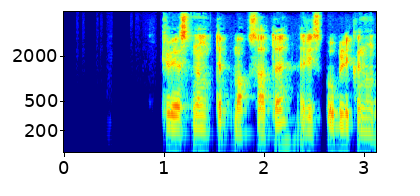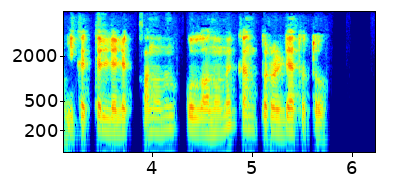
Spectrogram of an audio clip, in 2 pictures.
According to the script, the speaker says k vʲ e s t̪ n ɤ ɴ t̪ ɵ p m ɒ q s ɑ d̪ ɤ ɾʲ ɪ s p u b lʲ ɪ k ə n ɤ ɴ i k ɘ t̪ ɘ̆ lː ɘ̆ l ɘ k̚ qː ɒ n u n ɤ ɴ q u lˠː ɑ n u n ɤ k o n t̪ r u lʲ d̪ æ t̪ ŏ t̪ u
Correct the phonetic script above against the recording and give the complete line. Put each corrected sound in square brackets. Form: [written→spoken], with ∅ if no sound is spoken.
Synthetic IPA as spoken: k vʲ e s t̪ n ɤ ɴ t̪ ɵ p m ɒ q s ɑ [d̪→t̪] ɤ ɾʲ ɪ s p u b lʲ ɪ k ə n ɤ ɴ i k ɘ t̪ ɘ̆ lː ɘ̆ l ɘ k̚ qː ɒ n u n ɤ ɴ q u lˠː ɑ n u n ɤ k o n t̪ r [u→o] lʲ d̪ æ t̪ ŏ t̪ u

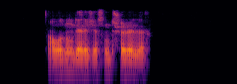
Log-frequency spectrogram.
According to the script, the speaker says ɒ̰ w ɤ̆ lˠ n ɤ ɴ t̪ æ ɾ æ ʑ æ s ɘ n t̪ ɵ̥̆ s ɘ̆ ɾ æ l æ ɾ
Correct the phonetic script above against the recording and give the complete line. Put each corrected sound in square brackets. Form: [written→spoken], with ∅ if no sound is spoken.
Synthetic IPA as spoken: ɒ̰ w ɤ̆ lˠ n ɤ ɴ [t̪→d̪] æ ɾ æ ʑ æ s ɘ n t̪ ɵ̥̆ [s→ʃ] ɘ̆ ɾ æ l æ ɾ

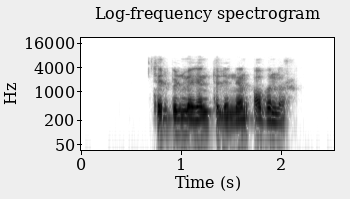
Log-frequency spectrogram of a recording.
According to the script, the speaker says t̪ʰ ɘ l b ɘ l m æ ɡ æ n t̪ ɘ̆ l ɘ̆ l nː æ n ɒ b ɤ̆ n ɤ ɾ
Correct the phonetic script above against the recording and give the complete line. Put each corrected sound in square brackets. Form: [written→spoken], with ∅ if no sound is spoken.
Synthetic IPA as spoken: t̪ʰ ɘ l b ɘ l m æ ɡ æ n t̪ ɘ̆ l ɘ̆ [l→∅] nː æ n ɒ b ɤ̆ n ɤ ɾ

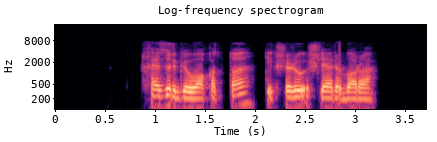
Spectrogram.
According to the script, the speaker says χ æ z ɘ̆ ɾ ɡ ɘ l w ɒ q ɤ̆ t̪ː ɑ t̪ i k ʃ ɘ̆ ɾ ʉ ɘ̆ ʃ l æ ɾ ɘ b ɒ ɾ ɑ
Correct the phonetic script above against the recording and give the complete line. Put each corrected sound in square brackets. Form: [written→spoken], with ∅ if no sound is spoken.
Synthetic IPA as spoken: χ æ z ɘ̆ ɾ ɡ ɘ [l→∅] w ɒ q ɤ̆ t̪ː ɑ t̪ i k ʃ ɘ̆ ɾ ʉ ɘ̆ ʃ l æ ɾ ɘ b ɒ ɾ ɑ

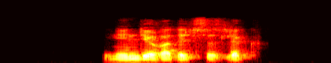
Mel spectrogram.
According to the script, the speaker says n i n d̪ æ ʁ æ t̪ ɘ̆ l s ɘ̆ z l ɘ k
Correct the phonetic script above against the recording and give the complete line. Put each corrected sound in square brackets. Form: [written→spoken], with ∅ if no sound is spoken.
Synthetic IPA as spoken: n i n d̪ [æ→i] ʁ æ [t̪→d̪] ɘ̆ l s ɘ̆ z l ɘ k

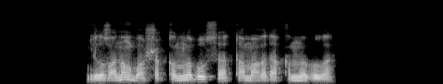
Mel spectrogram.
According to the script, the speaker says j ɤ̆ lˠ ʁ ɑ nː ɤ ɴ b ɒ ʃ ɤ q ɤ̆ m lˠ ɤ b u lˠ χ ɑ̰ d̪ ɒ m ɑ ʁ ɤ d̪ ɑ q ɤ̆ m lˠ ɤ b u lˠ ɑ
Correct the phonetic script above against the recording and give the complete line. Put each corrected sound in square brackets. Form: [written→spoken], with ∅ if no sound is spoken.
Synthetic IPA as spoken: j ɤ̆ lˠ ʁ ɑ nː ɤ ɴ b ɒ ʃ ɤ q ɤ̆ m lˠ ɤ b u lˠ [χ→s] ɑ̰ [d̪→t̪] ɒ m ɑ ʁ ɤ d̪ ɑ q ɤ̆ m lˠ ɤ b u lˠ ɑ

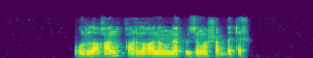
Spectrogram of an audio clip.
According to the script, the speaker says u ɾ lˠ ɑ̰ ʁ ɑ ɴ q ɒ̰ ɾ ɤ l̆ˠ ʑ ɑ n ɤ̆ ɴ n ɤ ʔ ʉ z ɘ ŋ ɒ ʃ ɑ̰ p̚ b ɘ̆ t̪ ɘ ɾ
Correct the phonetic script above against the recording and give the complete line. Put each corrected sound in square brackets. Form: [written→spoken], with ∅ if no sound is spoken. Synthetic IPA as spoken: u ɾ lˠ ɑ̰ ʁ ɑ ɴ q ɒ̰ ɾ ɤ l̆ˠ [ʑ→ʁ] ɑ n ɤ̆ ɴ n ɤ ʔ ʉ z ɘ ŋ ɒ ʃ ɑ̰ p̚ b ɘ̆ t̪ ɘ ɾ

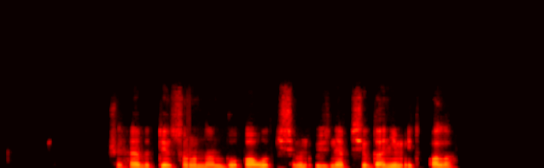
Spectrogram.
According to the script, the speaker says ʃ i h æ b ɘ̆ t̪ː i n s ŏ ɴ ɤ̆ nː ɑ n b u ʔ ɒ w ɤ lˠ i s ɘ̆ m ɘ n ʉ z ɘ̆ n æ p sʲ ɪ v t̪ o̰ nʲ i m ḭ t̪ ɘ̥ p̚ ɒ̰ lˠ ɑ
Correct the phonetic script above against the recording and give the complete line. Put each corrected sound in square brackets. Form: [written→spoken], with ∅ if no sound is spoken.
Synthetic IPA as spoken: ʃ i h æ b ɘ̆ t̪ː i n s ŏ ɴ ɤ̆ nː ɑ n b u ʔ ɒ w ɤ lˠ i s ɘ̆ m ɘ n ʉ z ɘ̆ n æ p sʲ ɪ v [t̪→d̪] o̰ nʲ i m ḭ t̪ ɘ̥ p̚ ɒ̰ lˠ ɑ

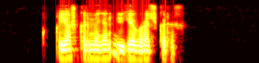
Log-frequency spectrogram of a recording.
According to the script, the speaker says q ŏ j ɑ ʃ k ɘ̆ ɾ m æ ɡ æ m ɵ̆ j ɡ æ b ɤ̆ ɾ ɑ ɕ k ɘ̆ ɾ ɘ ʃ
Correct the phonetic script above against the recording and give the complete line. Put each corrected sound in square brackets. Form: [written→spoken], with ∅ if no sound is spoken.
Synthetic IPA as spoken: q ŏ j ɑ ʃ k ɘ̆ ɾ m æ ɡ æ [m→n] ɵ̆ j ɡ æ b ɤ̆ ɾ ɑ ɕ k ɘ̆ ɾ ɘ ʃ

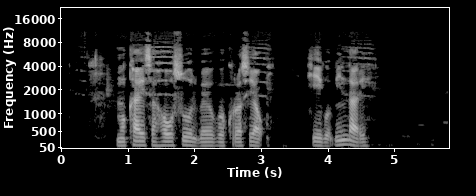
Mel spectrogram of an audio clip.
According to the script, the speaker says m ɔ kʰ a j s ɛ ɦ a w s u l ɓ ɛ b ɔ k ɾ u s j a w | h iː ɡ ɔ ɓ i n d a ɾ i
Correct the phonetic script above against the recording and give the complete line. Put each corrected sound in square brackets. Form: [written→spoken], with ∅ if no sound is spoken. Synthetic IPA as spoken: m ɔ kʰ a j s [ɛ→a] ɦ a w s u l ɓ ɛ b ɔ k ɾ [u→ɔ] s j a w | h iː ɡ ɔ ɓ i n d a ɾ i

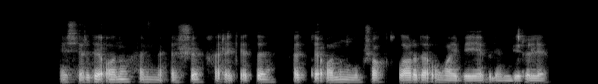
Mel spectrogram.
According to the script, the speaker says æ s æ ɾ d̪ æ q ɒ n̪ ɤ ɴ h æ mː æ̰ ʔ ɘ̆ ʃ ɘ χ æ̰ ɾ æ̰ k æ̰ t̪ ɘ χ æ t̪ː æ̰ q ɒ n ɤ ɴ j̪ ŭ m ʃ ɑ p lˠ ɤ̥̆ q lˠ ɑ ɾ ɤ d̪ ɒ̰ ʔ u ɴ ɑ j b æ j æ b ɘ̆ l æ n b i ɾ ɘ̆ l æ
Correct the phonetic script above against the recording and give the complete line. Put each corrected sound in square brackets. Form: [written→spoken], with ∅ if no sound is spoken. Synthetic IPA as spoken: æ s æ ɾ d̪ æ [q→ʔ] ɒ n̪ ɤ ɴ h æ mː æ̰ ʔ ɘ̆ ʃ ɘ χ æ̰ ɾ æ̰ k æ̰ t̪ ɘ χ æ t̪ː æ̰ [q→ʔ] ɒ n ɤ ɴ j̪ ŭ m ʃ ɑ [p→q] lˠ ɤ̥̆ q lˠ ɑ ɾ ɤ d̪ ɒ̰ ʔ u ɴ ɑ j b æ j æ b ɘ̆ l æ n b i ɾ ɘ̆ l æ

